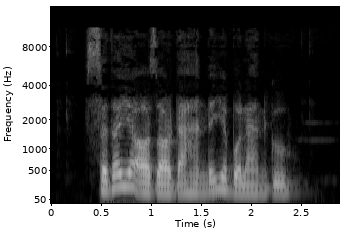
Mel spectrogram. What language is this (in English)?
Persian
